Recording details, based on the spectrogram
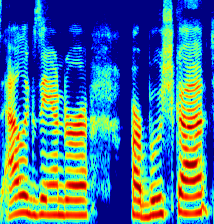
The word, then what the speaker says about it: Alexandra Harbushka: So our special guest today is Alexandra Harbushka.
